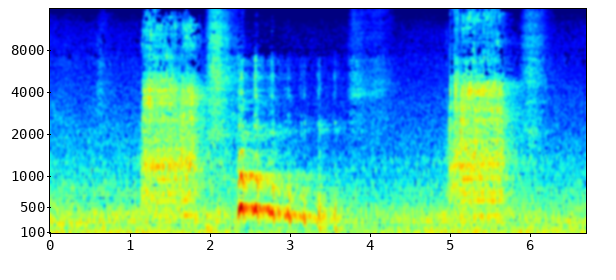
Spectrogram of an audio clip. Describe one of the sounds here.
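A soap dispenser whirs as it pumps out foam.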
